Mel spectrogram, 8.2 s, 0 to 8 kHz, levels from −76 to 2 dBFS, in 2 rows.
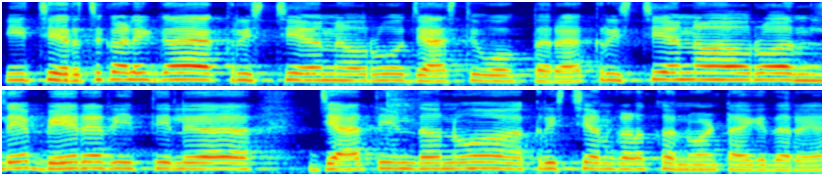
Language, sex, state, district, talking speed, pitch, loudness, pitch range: Kannada, female, Karnataka, Mysore, 125 wpm, 215 Hz, -16 LUFS, 200-230 Hz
